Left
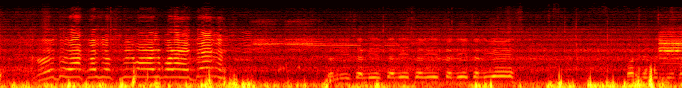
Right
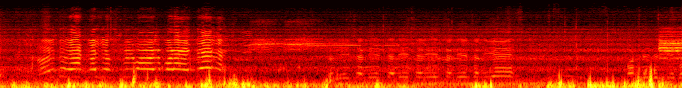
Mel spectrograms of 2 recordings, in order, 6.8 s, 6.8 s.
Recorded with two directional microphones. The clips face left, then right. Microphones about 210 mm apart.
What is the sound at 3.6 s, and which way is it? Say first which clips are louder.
Speech: left 8 dB; 40° left (ahead or behind).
